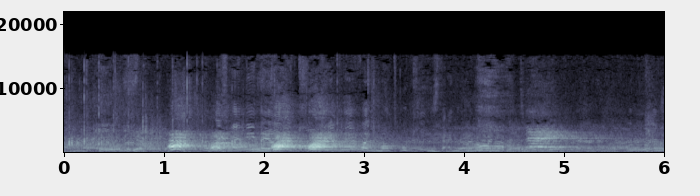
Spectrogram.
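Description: A woman calls out loudly to a dog in a large echoing hall.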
